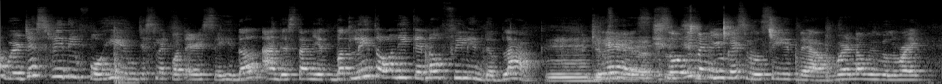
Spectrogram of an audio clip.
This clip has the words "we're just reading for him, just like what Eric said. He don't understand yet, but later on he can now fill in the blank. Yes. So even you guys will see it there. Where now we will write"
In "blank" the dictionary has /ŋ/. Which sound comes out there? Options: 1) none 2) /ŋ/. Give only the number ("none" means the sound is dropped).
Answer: 1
